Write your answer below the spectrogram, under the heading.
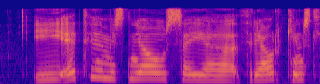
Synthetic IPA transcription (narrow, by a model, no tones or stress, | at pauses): iɛːt̪ʰɪðʏmɪst̪njoːwseːjaθɾjawɾ̥cʰɪnst̪l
